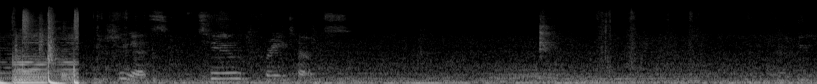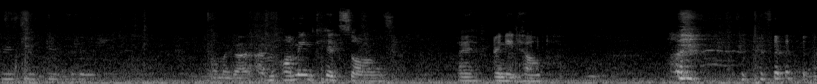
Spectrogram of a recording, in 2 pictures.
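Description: Cloth bags rustle softly.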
